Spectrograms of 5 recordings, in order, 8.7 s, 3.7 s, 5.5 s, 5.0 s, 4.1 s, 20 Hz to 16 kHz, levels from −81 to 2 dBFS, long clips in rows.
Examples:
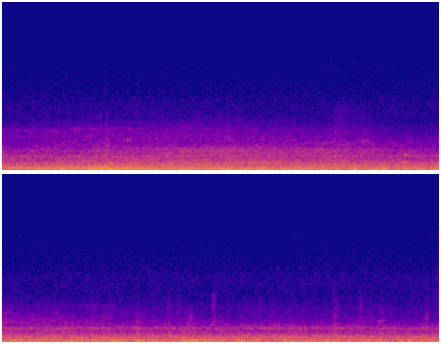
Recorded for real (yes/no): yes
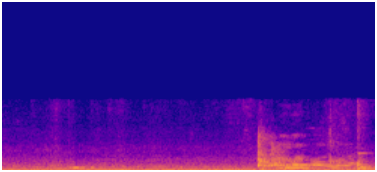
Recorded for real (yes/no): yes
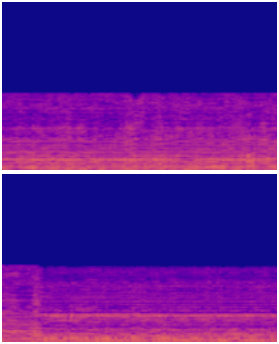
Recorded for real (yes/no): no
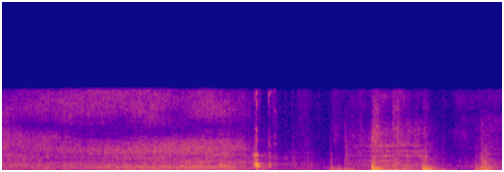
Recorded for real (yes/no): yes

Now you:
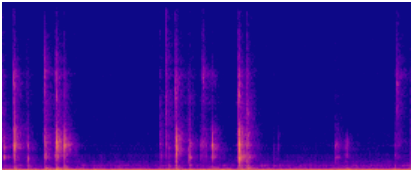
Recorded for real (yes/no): no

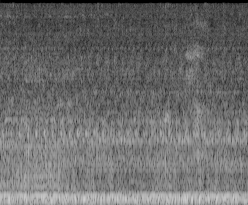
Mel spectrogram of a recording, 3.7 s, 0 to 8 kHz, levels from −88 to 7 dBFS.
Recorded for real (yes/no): no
